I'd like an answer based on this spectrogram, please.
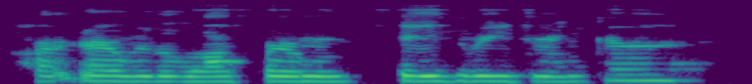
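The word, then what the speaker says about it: Faegre Drinker: I am a partner with the law firm Fagorree Drinker. No one ever knows how to say it and that's okay. This is how you remember. We are your favorite lawyers. Fagorree Drinker.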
